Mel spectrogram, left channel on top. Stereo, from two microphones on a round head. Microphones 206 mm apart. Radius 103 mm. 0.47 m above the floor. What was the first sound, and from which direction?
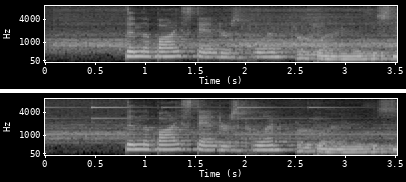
A woman speaking, 20° left (ahead or behind).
